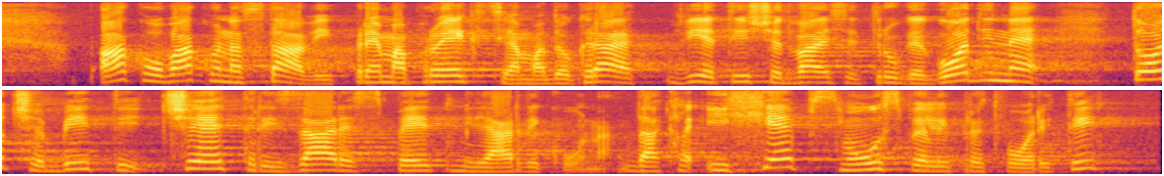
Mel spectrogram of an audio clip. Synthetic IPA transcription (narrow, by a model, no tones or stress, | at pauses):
akoːʋako̞nast̪aʋipɾe̞mapɾoje̞kt̪sijamad̪o̞kɾajad̪ʋije̞t̪isu̥t͡ʃe̞d̪ʋaːd̪eset̪̚d̪ɾuɡe̞ɡo̞d̪ine̞ | t̪o̞ːt͡ɕebit̪it͡ʃet̪ɾizaːɾe̞z̥pe̞ːt̪miʎaɾd̪ikʰṵːna̰d̪akle̞ʔixepsmo̞uspʲje̞lipɾe̞t̪ʋo̞ɾit̪i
